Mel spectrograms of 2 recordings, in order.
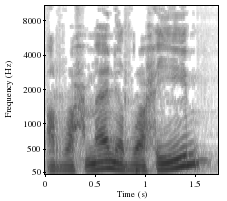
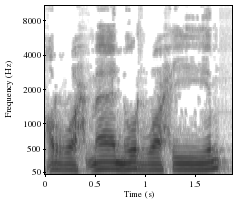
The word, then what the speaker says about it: Ar-Rahmanir Rahim: Ya, sebagaimana yang kita ketahui dalam surat Al-Fatihah, di situ pada kata Ar-Rahmanir Rahim itu dibacanya dengan kasrah. Tidak ada riwayat maupun qiraat dimanapun itu yang membaca dengan dhammah. Ar-Rahmanur Rahim, tidak ada.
